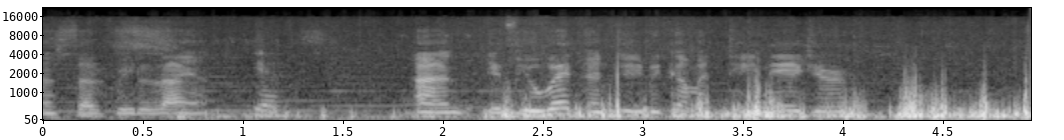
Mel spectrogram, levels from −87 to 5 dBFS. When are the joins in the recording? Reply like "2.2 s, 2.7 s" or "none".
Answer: none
